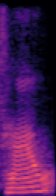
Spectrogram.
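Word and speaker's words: Tao: lot as well absolute do you pronounce it tau or down um i pronounce it dao dao absolute dao talks on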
